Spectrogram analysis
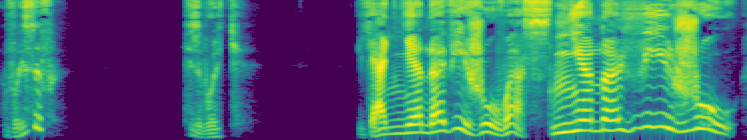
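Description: A man voicing an overwrought, hysterical young man who pleads and shouts. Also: on the high side, sing-song, takes it slowly, husky, dry recording, studio quality, voice pushed up, full character voice. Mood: seething hatred.

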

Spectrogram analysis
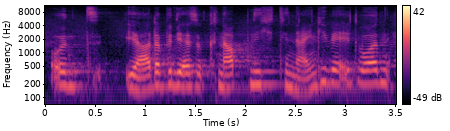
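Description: A woman's voice: on the low side, normal speed, a little mellow, in a large hall. A woman recalling her past in a chatty, somewhat hesitant radio interview. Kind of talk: casual recollection.

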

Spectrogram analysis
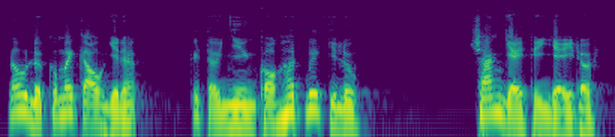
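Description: A flustered young villager who keeps insisting he tells the truth, speaking a little faster and higher when pressed, as a male storyteller voices him. He, with faint music underneath. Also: sing-song, darkish tone. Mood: earnest. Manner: anxious, pleading explanations. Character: young man, flustered and earnest. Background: faint background music.

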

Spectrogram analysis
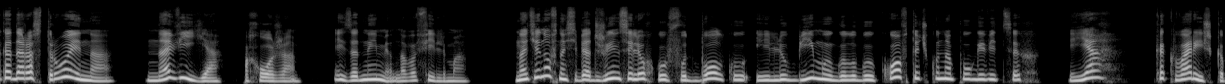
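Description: A woman reading a first-person novel aloud with lively, ironic storytelling. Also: medium pitch, dry recording, studio quality. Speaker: audiobook narrator.

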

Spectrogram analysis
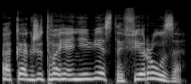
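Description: A woman's voice: on the high side, expressive, moderate pace, no room sound, studio quality, pitched above the performer's own voice, natural voice. A woman voicing a furious, jealous young male mage who snaps and sneers in a raised, heated tone. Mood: angry, sneering.

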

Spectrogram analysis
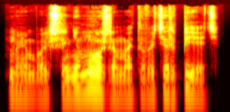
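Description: A man's voice: rumbling low, steady tone, moderate pace, warm tone, husky, no room sound, studio quality. A man voicing an old man who pleads earnestly, in an audiobook. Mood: pleading.

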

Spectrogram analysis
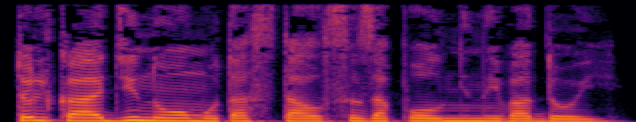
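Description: Woman storyteller, lowish voice, dry muffled lo-fi read. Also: fairly even intonation, normal speed, a little mellow, dry recording. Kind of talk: fairy-tale narration. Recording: dull lo-fi recording.

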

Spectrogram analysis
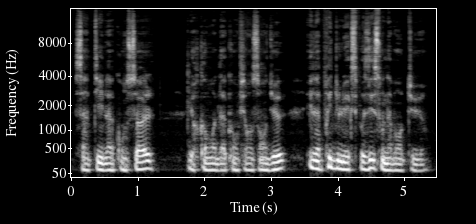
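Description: Man, audiobook narrator, very dark tone, husky, measured reading. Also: on the low side, steady tone. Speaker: audiobook reader. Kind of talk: storybook narration of a saint's legend.

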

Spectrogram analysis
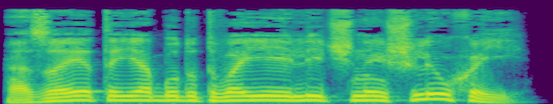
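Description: A man voicing a bitter, despairing middle-aged woman who shouts insults. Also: fairly high pitch, animated, moderate pace, dry recording, clean studio sound, pitched above the performer's own voice.

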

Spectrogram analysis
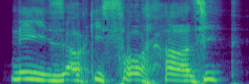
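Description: A man puts on a blunt countryside farmer of middle years, his voice lifted higher than the narrator's own. He talks in a rough, rustic way and bursts into exclamations, with a dry, cheerful edge. It is an audiobook reading. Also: steady tone, lightly acted. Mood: jubilant.

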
